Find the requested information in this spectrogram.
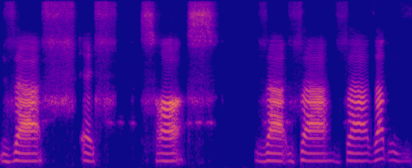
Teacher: এই পরের তিনটা হরফের উচ্চারণের স্থান হচ্ছে জিহ্বার আগা সামনের নিচের দুই দাঁতের আগা এবং পেটের সঙ্গে লাগিয়ে, এখানে এই তিনটা হরফের উচ্চারণের ক্ষেত্রে শীষ বের হবে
